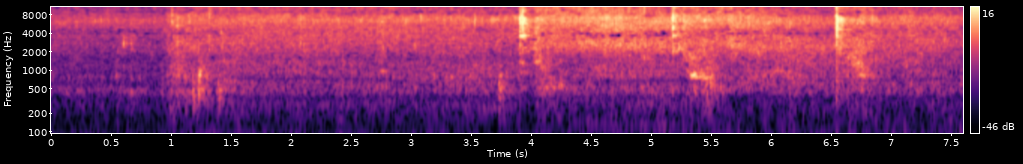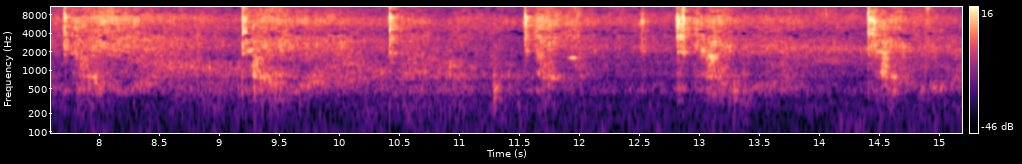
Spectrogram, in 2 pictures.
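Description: Marinated chicken frying in hot mustard oil in a kadhai, a steady sizzle that swells about a second in as the chicken goes in. A metal spatula scrapes and knocks against the pan roughly once a second as it is stirred.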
